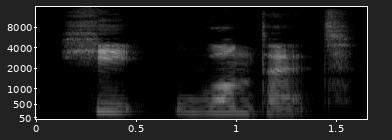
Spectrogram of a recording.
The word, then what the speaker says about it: wanted: can't pronounce it well in this case you pronounce it it he wanted he wanted I liked he wanted ID it is pronounced only when you can't articulate it in a different way it's simply impossible for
